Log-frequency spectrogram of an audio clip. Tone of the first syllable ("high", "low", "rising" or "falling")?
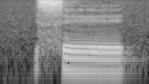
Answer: low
